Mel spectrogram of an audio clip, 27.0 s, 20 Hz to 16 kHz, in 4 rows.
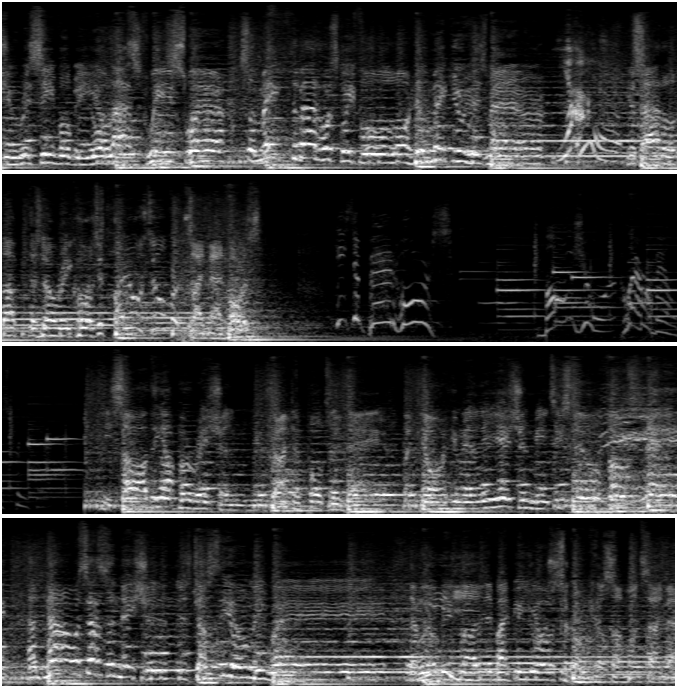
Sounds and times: Music: 0.0s - 26.9s
Speech: 5.6s - 6.3s, 10.1s - 11.3s, 12.2s - 13.8s, 24.4s - 25.2s.

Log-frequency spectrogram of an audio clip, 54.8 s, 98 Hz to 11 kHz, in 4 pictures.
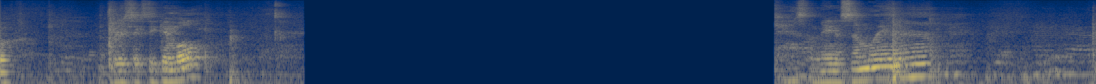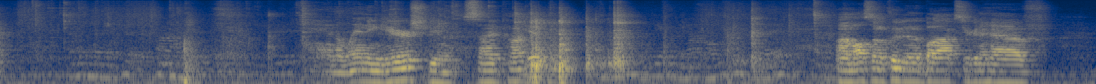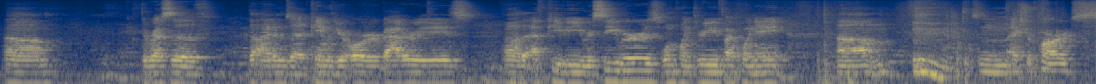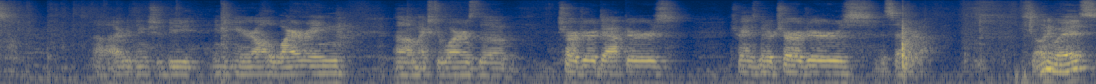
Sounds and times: Speech: 0.0s - 2.7s, 9.7s - 20.8s, 21.4s - 52.8s, 53.8s - 54.8s.

